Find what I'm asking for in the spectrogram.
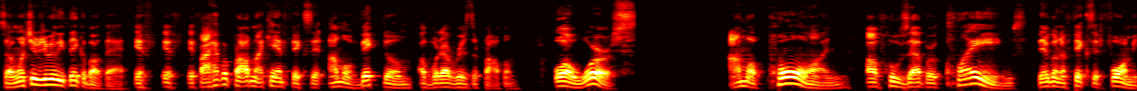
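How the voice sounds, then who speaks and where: The speech comes at a moderate pace on a very clean recording with a silent background. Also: man. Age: 60s. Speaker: author and accountability coach. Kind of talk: interview.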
